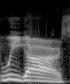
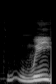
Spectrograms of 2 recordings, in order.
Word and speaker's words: Uyghur: to you ever again so he pronounced uyghur uyghur's wrong wigars so he's discounted forever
